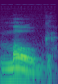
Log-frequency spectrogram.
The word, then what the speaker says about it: Moog: In Germany, it's a fairly common name, and there it's pronounced Moog. – Robert Moog. Moog. – Pronounced Moog.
